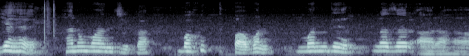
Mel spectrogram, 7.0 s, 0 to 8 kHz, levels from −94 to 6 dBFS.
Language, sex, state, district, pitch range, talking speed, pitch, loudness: Hindi, male, Rajasthan, Bikaner, 130-190 Hz, 95 wpm, 180 Hz, -17 LUFS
